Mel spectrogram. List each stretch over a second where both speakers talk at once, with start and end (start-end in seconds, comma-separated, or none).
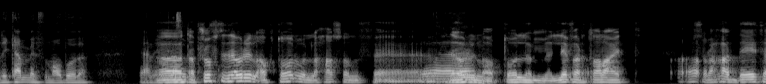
none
